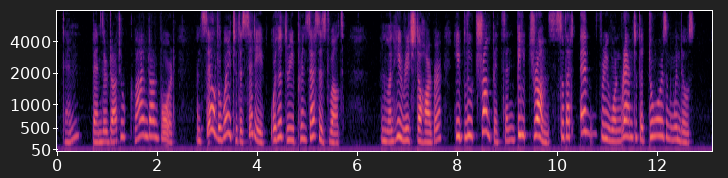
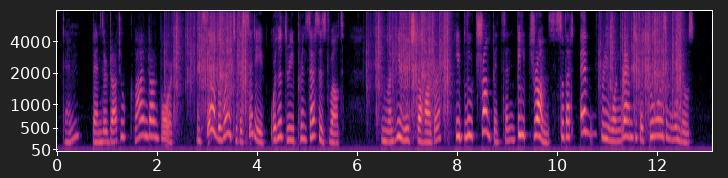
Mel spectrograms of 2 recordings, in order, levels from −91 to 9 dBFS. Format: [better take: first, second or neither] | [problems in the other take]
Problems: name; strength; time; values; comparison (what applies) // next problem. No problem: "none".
first | background sound (Domestic sounds, home sounds); 10 dB below the speech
